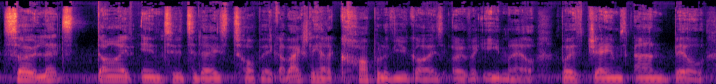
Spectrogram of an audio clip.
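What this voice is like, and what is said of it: Slightly croaky voice. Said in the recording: “really, really messes with your fingers and with your voice. So that's why I sound a little croaky today.”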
